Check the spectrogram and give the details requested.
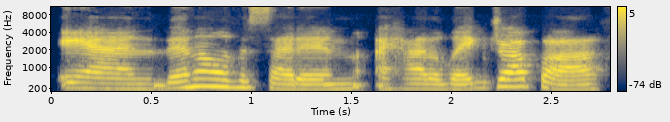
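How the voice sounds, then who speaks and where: Tired, very bright-voiced host on a video call. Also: female voice, medium pitch, normal speed. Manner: chatty and encouraging. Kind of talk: casual chat on a video call.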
